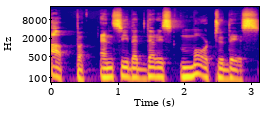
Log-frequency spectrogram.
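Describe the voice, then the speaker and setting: A man with a fairly low pitch keeps his intonation fairly even. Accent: Italian. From Italy. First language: Italian. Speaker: radio host. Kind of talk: radio interview.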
